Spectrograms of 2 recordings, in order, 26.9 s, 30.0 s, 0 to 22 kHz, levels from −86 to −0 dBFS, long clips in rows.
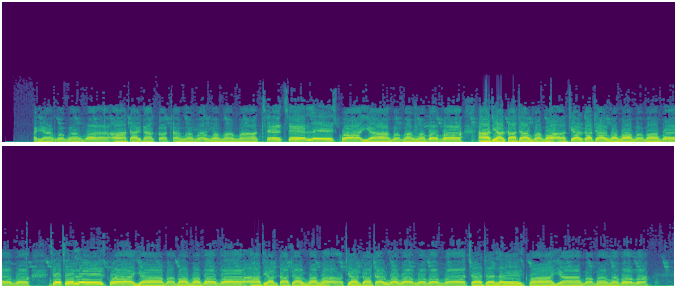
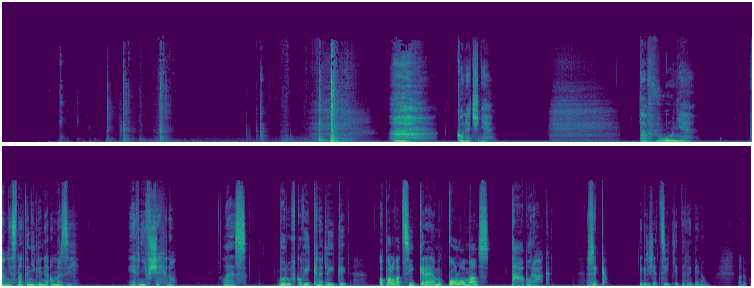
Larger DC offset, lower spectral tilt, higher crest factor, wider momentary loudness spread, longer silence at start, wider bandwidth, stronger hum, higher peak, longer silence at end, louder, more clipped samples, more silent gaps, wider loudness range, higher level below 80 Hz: first, 0.7% vs under 0.1%; first, -8.5 dB/octave vs -4 dB/octave; second, 10 dB vs 26 dB; second, 6 LU vs 22 LU; second, 0.6 s vs 2.1 s; second, 7.2 kHz vs 16.5 kHz; neither; first, 0 dBFS vs -6 dBFS; second, 0 s vs 0.2 s; first, -11 LUFS vs -29 LUFS; neither; neither; second, 4 LU vs 20 LU; first, -32 dBFS vs -50 dBFS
